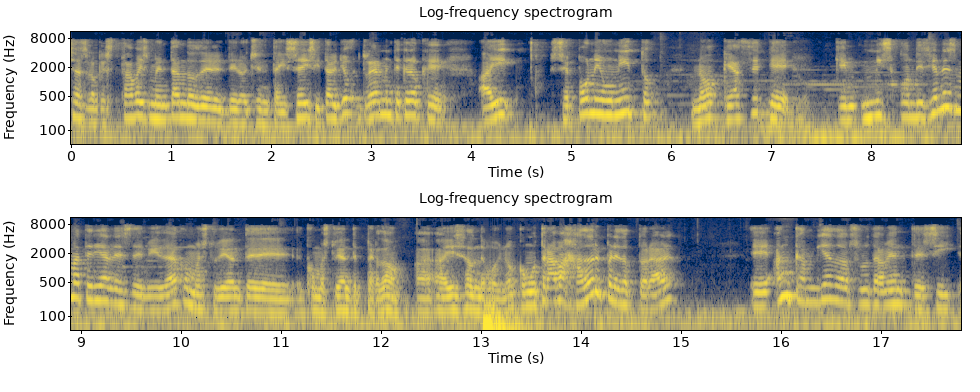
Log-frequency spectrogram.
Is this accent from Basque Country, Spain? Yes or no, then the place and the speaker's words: no; Asturias, Spain; Bueno, yo soy asturiano, pero sí, mi tierra de acogida.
